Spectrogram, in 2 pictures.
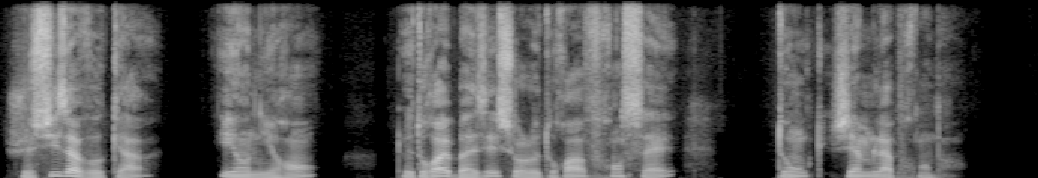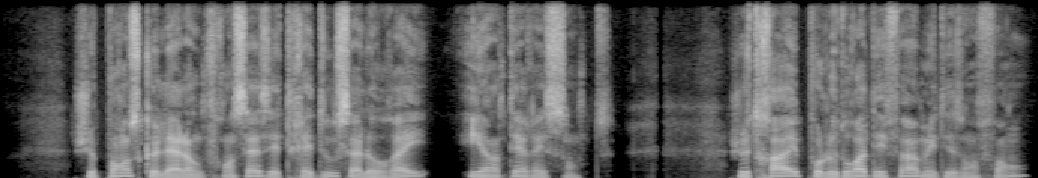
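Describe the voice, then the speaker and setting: Creaky-voiced man reading French slowly. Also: mid-range voice, mellow, no room sound, studio quality. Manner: repeats each sentence, deliberate diction. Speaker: French language teacher. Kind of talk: slow scripted reading for learners.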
